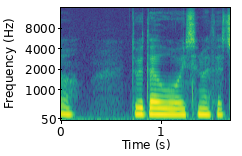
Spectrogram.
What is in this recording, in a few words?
"loes", Welsh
